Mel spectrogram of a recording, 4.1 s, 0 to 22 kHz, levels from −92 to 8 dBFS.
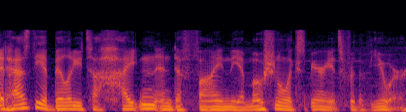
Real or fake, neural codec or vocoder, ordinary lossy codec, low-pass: fake; vocoder, 44.1 kHz, 128 mel bands every 512 samples, BigVGAN v2; MP3, 64 kbps; 7.2 kHz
